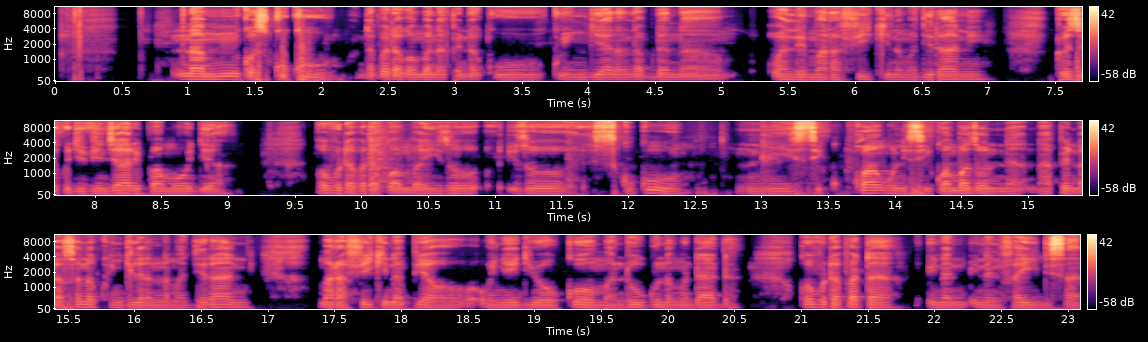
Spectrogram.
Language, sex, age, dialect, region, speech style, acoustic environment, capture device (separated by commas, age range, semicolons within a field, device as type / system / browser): Swahili, male, 18-24, Kenya - Mombasa, Kenya, happy, nature; people talking; music; traffic, mobile / Linux / Chrome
